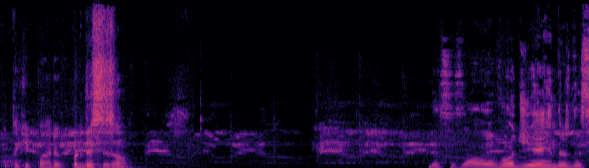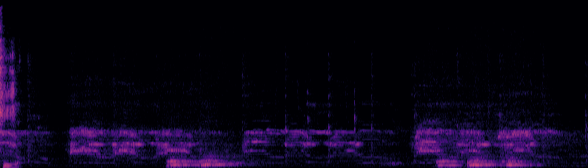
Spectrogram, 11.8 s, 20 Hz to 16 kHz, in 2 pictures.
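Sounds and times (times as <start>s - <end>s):
speech: 0.1s - 1.4s, 4.3s - 6.2s
dog barking: 7.6s - 8.4s, 9.8s - 11.3s.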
